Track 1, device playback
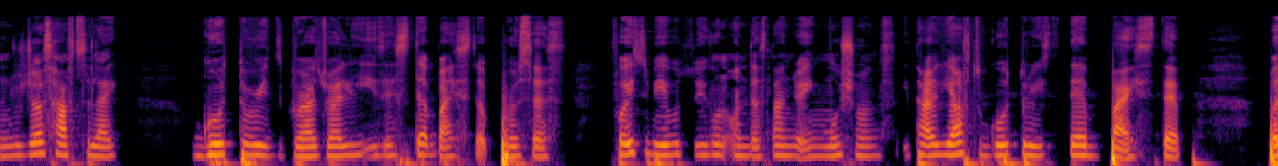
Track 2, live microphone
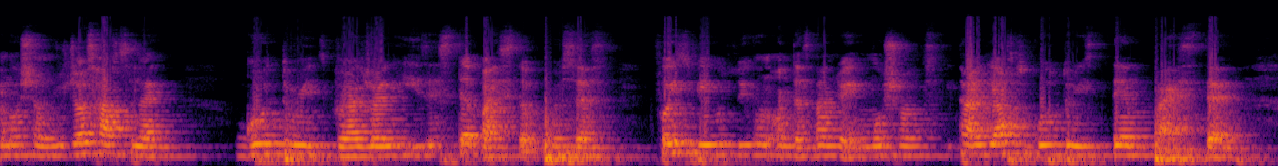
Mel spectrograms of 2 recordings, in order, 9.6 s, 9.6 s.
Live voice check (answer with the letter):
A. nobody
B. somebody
A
